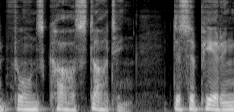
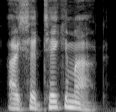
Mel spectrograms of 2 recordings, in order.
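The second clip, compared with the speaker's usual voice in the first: sharp insistence; 5 semitones higher than usual. Acted. Mother insisting to the nanny.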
